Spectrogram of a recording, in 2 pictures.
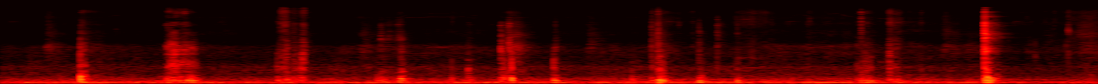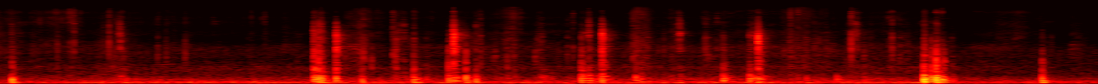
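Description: Irregular knocks and clicks of hard plastic and metal being handled: a plastic refrigerator shelf frame and a metal rod being pressed into its glued groove on cardboard. They come at uneven intervals, with a cluster in the second half and the loudest knock near the end, over a steady low background rumble.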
